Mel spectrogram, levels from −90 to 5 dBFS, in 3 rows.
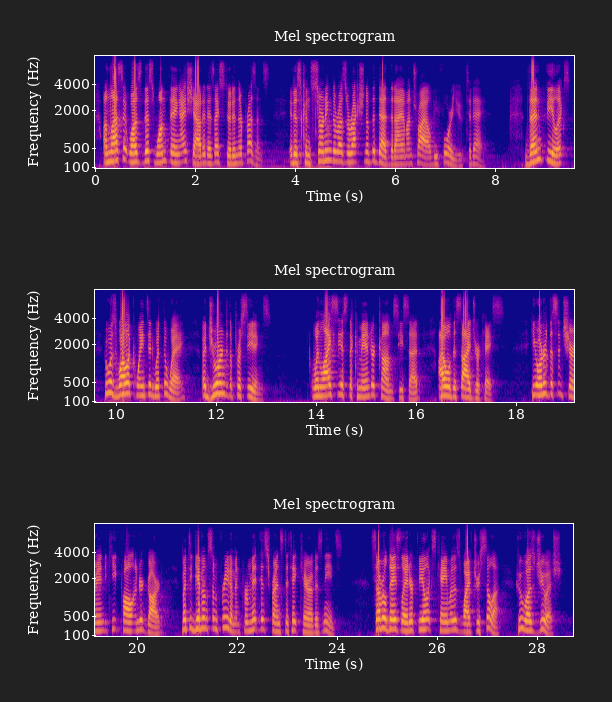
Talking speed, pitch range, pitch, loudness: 190 wpm, 155-205 Hz, 185 Hz, -18 LUFS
